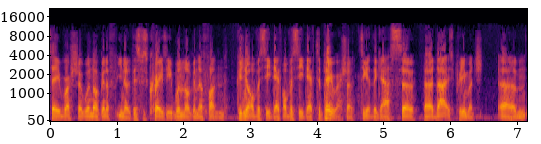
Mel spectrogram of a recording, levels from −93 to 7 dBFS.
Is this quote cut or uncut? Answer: cut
